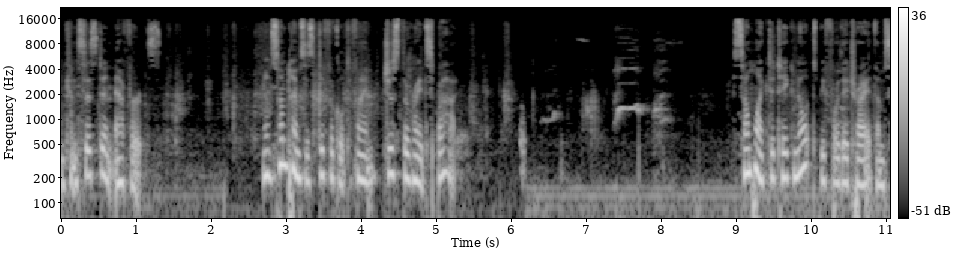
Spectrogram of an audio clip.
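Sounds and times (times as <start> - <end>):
puppy whining: 5.9 - 8.7.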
